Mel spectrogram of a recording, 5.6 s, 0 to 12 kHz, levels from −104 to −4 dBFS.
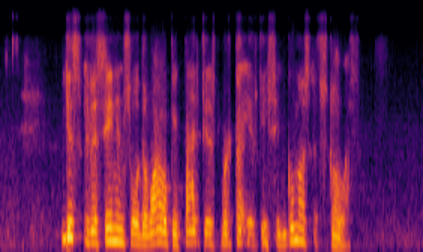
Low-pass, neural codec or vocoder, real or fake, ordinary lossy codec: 7.2 kHz; codec, 16 kHz, 1 kbps, X-Codec, HuBERT features, trained on general audio; fake; Opus, 16 kbps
